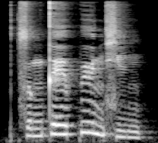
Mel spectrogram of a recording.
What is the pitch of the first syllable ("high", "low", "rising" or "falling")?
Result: rising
